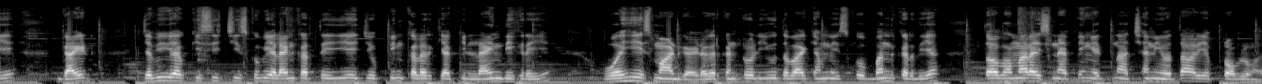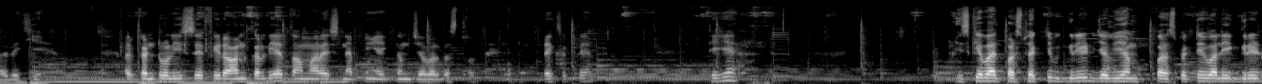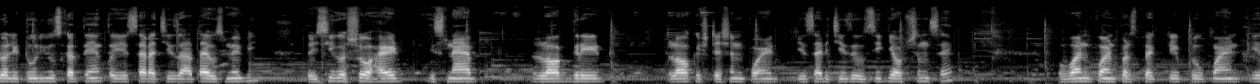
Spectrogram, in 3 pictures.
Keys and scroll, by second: 0.6 space, 10.2 ctrl+u, 14.4 ctrl+u.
